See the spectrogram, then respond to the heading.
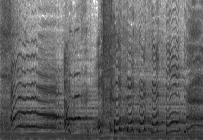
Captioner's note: laughs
